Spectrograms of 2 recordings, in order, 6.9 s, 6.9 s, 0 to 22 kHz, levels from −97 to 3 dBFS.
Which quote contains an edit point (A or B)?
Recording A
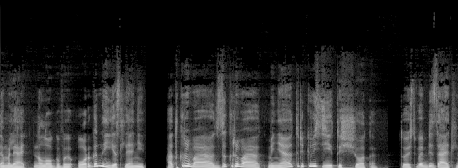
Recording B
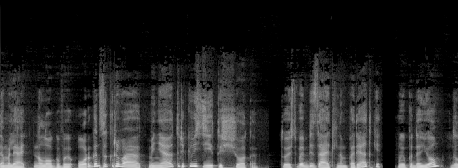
B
